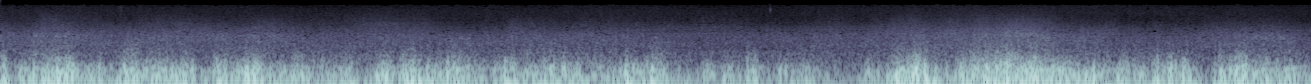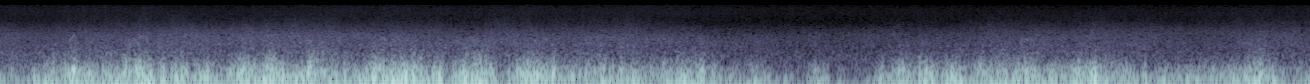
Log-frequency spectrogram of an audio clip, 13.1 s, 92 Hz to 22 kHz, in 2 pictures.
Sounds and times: wind 0.0 - 13.1

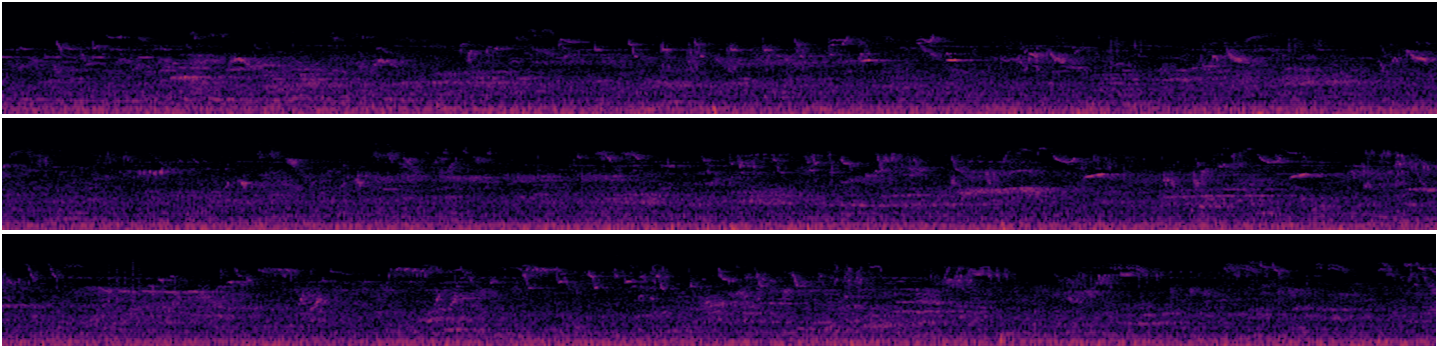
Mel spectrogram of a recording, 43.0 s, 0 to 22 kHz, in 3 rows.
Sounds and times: bird sounds 0.0 - 43.0
kids playing in the background 0.0 - 43.0
people chatting 0.0 - 43.0

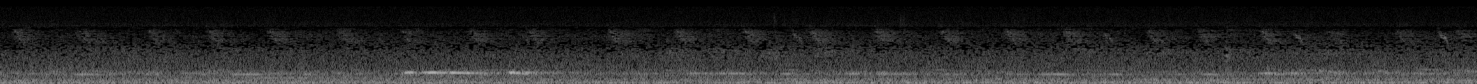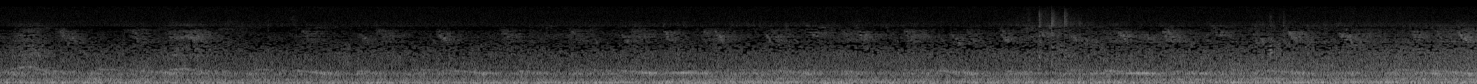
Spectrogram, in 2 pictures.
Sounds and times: cuckoo's calling 0.2 - 29.5

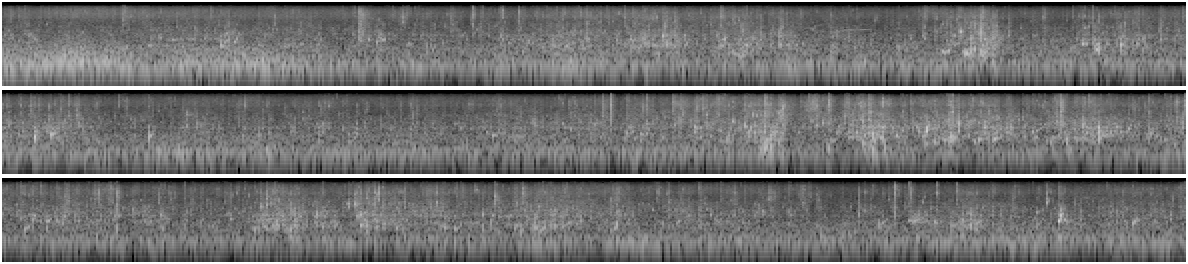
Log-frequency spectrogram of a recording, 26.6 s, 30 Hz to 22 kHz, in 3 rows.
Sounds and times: wind 0.0 - 26.6
birds singing in background 5.8 - 6.8

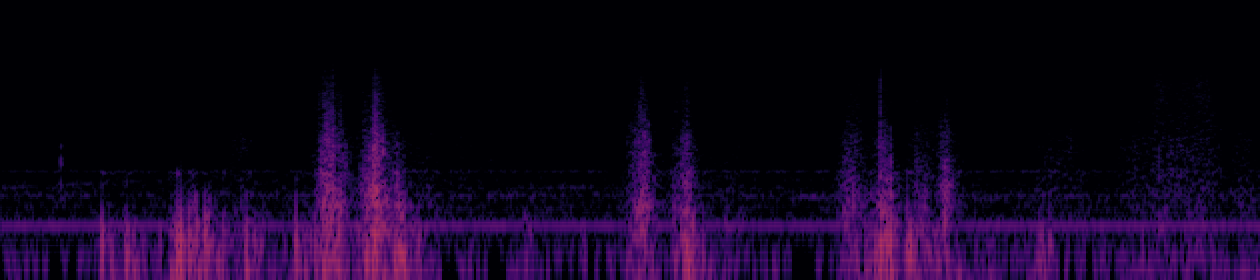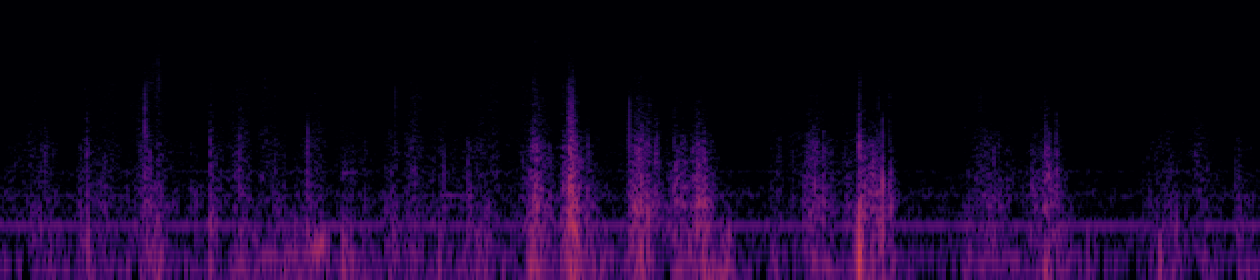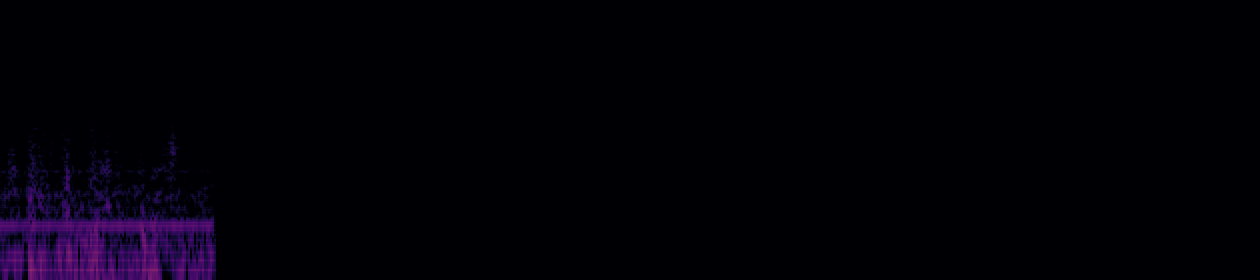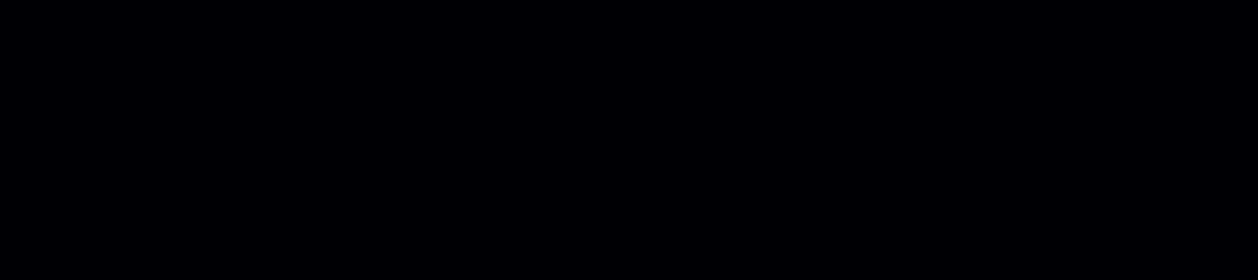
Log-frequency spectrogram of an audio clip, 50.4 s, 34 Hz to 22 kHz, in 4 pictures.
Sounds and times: untitled bedsheets 1.1 - 27.2

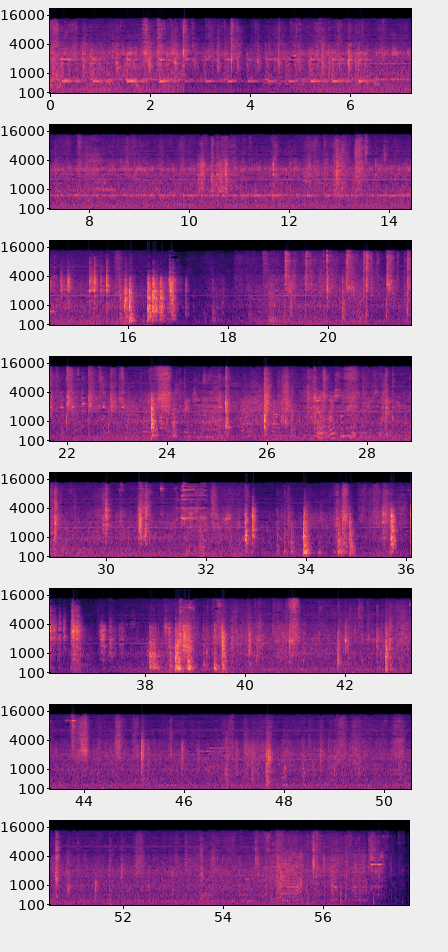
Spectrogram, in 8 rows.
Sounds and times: chillers 0.0 - 16.4

